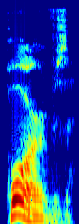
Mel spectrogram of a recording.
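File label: "wharves", British English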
